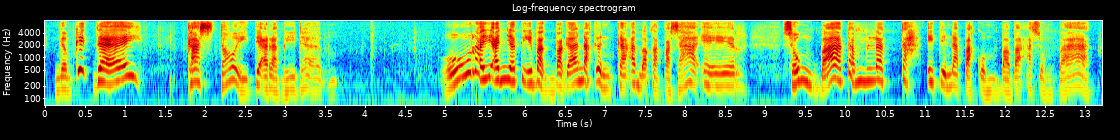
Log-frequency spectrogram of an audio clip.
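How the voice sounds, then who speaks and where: Bright, motherly shopkeeper. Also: medium pitch, very animated, slow pace, dry recording. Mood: advising. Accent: Filipino. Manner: advising, emphatic. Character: motherly woman shopkeeper giving patient counsel on keeping peace. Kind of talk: comic radio drama acting.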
